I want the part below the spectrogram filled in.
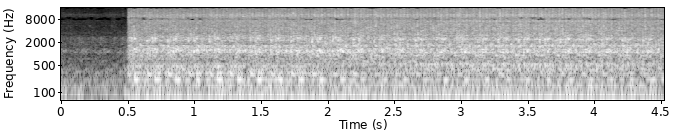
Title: ford e-450 7.3 power stroke turbo diesel former ambulance starts and runs on a freezing Michigan day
